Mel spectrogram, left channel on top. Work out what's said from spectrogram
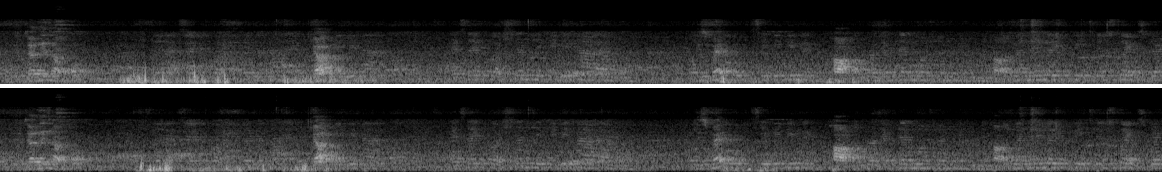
जल्दी छापो। क्या ऐसा एक क्वेश्चन सीपीटी में आया था। किसमें? सीपीटी में। हाँ। प्रोजेक्टाइल मोशन में। हाँ। तो मैंने लाइक पीछे उसको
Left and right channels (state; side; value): noise; left; rumble, 17 dB below the sound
